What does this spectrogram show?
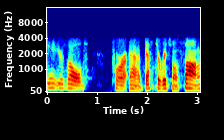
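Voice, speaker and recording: With an American accent, a woman speaks at a fairly slow pace in a normal speaking voice, medium in pitch with fairly even intonation. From southern Utah. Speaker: author. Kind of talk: interview. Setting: phone call.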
